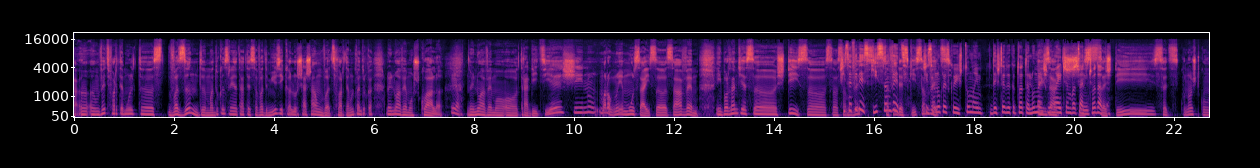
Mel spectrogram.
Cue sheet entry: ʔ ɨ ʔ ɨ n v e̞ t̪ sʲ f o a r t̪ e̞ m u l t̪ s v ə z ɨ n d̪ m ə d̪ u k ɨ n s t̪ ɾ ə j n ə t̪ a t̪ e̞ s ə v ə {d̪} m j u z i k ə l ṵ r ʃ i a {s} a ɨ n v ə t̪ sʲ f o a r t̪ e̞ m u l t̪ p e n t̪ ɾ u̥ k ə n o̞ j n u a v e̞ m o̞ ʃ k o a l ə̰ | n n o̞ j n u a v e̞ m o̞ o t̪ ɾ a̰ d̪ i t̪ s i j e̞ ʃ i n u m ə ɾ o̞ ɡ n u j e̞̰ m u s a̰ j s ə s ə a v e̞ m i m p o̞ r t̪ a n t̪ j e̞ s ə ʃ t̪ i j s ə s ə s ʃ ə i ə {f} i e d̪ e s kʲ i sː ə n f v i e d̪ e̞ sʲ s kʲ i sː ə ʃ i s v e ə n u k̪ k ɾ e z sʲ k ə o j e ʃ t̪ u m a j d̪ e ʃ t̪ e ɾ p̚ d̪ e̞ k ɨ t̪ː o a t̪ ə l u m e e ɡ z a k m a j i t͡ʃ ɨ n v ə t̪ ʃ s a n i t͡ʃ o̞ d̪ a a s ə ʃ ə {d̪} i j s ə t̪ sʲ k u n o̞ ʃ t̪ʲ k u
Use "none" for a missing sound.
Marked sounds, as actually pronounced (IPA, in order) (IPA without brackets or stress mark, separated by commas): d̪, ʃ, f, t̪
